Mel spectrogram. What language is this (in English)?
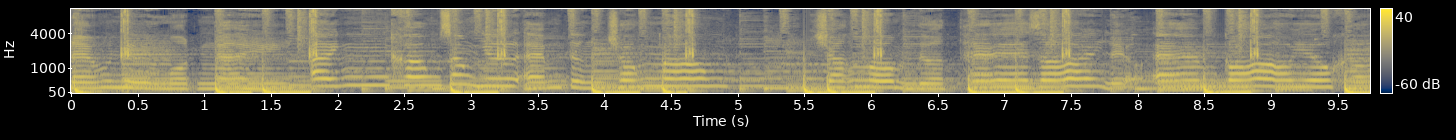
Vietnamese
